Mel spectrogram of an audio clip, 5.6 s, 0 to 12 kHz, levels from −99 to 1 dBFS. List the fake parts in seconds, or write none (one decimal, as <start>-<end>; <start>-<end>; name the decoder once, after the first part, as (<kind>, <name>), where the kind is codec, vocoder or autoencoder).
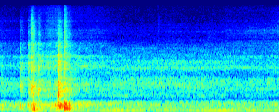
0.0-2.2 (codec, SNAC); 4.5-5.6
